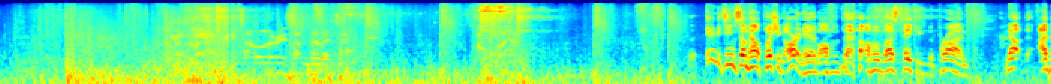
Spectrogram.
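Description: Magic blasts crackle and whoosh in a fight.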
